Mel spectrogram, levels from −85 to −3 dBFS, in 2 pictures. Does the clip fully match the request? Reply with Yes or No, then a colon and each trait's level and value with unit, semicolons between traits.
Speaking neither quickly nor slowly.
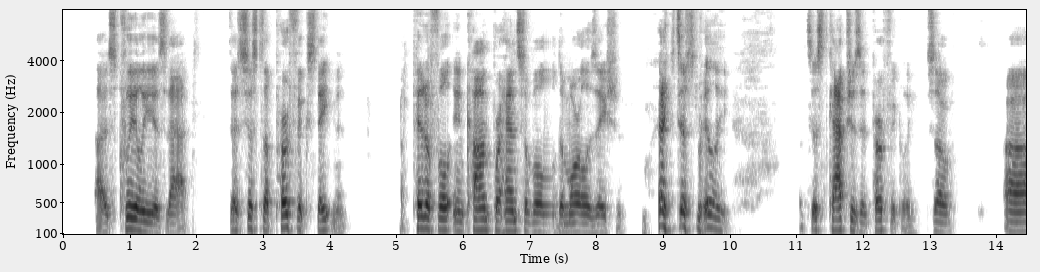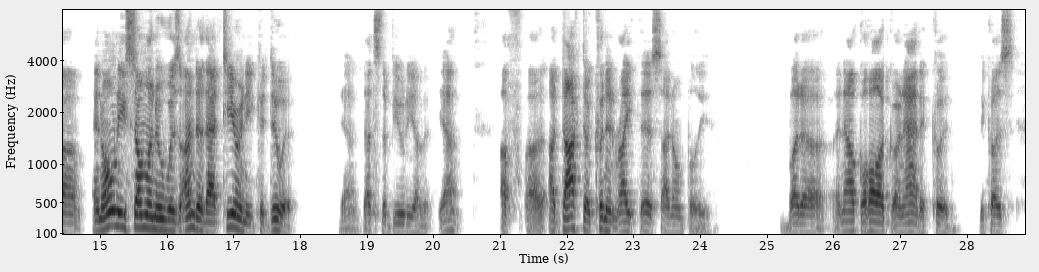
No: slow, 125 wpm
